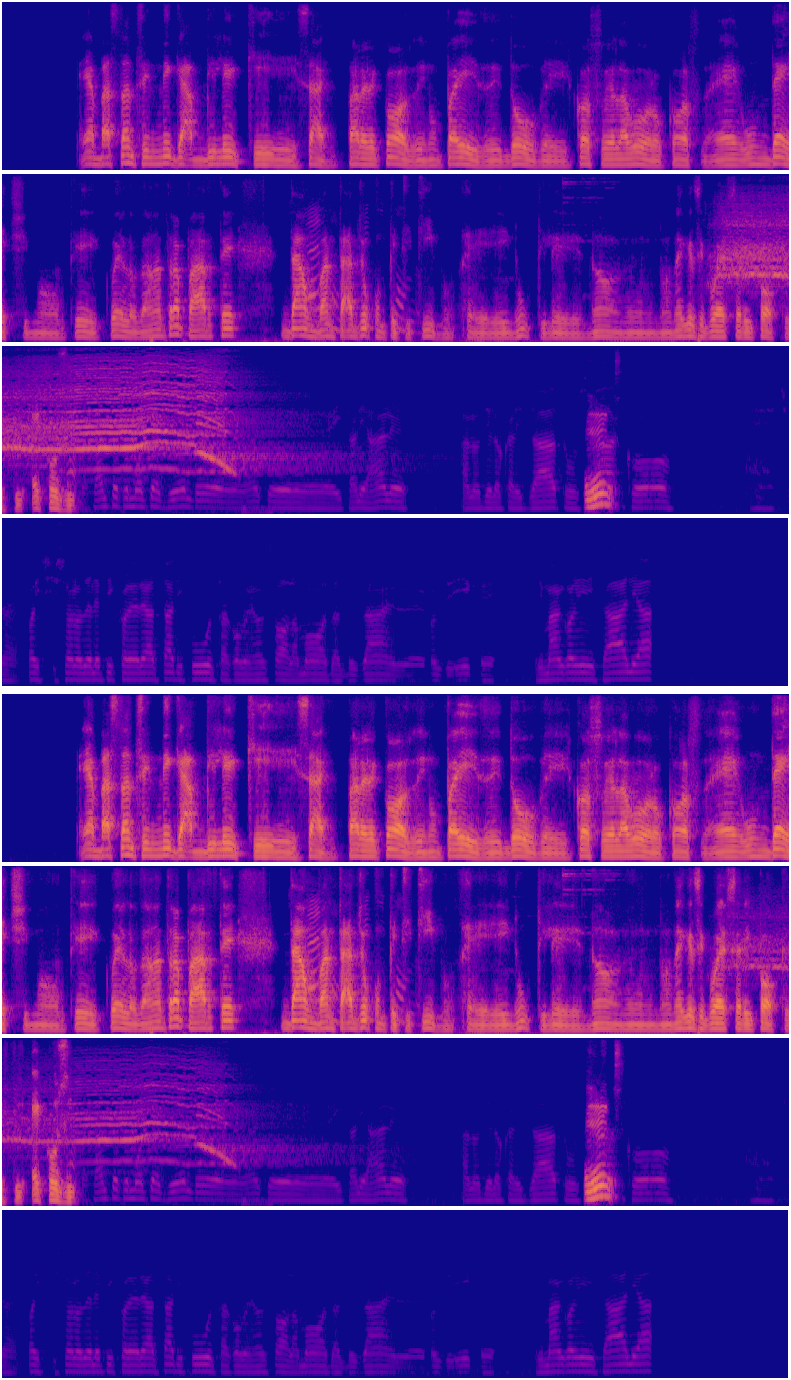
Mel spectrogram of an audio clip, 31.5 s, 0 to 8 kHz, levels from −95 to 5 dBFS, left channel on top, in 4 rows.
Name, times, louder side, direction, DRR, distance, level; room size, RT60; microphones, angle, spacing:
voice 1, 0.8-16.5 21.6-21.9, right 6 dB, 60° right, 0.4 m, -31 dB
sound 1, 9.1-9.8 10.2-14.9, right 6 dB, 40° right, 1.1 m, -48 dB
sound 2, 14.9-18.6, left 8 dB, 30° left, 0.3 m, -40 dB
voice 2, 16.3-19.8 20.3-22.5 23.2-28.5 28.9-30.1, left 3 dB, 90° left, 4.8 m, -64 dB
head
